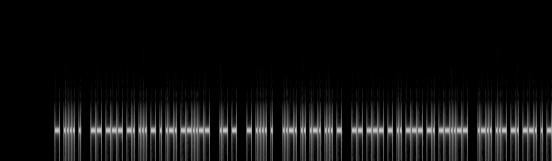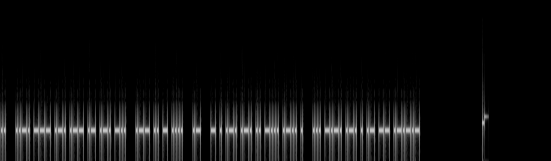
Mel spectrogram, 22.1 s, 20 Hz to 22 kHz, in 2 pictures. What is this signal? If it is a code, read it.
Morse code, heard as a keyed tone, about 40 wpm, 700 Hz. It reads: THE MONSTER, AT THE FIRST MOTION, LUNGED FORWARD WITH A TERRIBLE SCREAM.
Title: A Sound Of Thunder 40wpm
